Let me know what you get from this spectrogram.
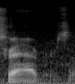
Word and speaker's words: Travers: My grandmother pronounced it Travers. – Travers, okay. – So, my father was a traveling salesman that hated the way his name was pronounced. – Yeah. – So we changed it. – Yeah. – And I continue to change it. – Oh, yeah? So where are we at now with it? – Travers. – Travers? – Yeah, with a long A.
